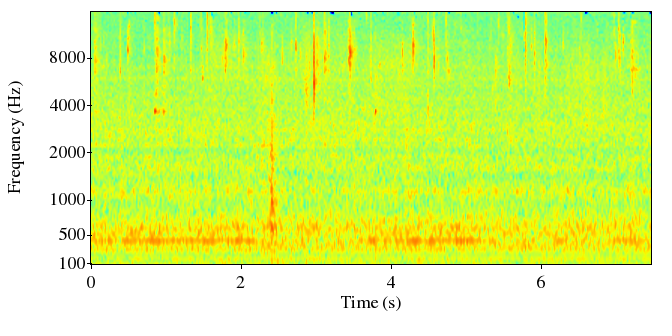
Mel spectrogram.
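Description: Straight razor (Daishi 300, tamahagane steel) worked in small circles on a wet, very fine Hatahoshi whetstone with plain water and no slurry: a soft wet scraping with scattered small ticks, one louder tap about two and a half seconds in, over a steady low hum.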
